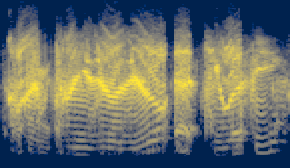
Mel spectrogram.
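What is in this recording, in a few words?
"climb 300 at QFE", English speech; ATC; DCS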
